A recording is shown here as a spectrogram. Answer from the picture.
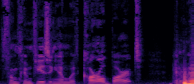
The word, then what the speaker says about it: Barth: Well, one way that we prevent the confusion is by pronouncing his name rightly. So, yes, Barth. I don't know how I can help you with Roland, except that there's no S.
